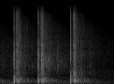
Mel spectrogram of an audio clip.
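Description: Three sharp gunshots during the siege of the McSween house, each a loud crack followed by a short echoing tail, spaced roughly half a second apart, with no voices.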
